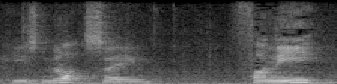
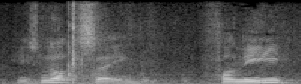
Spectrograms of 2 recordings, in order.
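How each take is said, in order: Both takes have the same delivery.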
